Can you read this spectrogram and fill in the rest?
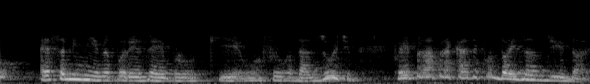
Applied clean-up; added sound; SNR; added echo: none; none; none; reverberation time 0.6 s.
